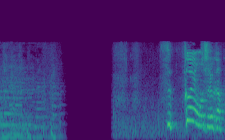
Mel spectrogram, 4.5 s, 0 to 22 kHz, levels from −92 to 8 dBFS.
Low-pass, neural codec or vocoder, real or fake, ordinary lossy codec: 7.2 kHz; vocoder, 44.1 kHz, 128 mel bands, Pupu-Vocoder; fake; AAC, 32 kbps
